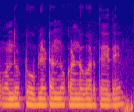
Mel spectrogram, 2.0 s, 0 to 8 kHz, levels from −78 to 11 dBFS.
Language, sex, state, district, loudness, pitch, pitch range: Kannada, male, Karnataka, Bidar, -12 LUFS, 125 Hz, 120-125 Hz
